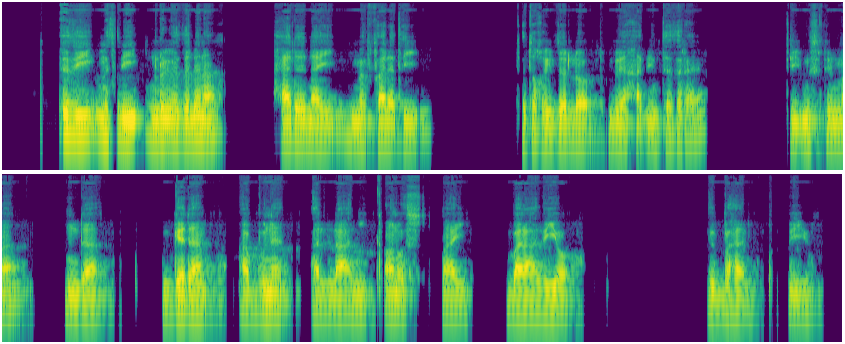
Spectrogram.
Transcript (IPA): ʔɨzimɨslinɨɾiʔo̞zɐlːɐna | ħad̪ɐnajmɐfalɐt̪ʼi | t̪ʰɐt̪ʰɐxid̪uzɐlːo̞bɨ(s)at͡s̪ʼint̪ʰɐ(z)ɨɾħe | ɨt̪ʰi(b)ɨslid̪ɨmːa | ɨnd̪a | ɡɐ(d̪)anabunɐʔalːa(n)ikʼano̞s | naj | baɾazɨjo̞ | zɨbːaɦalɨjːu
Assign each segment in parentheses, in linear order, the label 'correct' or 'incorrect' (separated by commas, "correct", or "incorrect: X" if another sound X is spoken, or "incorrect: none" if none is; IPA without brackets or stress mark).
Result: incorrect: ħ, incorrect: s, incorrect: m, correct, correct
